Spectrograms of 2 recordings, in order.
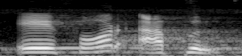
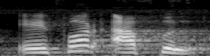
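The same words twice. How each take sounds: Both takes have the same delivery.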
